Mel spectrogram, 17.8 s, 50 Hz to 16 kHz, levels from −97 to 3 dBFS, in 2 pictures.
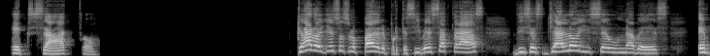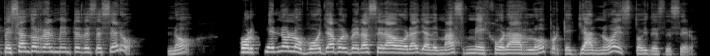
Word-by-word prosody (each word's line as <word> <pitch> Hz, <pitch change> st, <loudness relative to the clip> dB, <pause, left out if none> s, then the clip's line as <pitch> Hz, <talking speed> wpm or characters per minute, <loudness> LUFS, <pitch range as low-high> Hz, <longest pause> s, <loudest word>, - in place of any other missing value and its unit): Exacto. 160 Hz, -5 st, -2 dB, 2.4 s
Claro, 330 Hz, +2 st, +7 dB
y 295 Hz, -, -8 dB
eso 310 Hz, +1 st, -4 dB
es 310 Hz, -, -7 dB
lo 275 Hz, -1 st, -5 dB
padre, 275 Hz, -4 st, +7 dB
porque 185 Hz, -3 st, -8 dB
si 220 Hz, +5 st, -7 dB
ves 255 Hz, +4 st, -1 dB
atrás, 255 Hz, -4 st, +2 dB, 0.4 s
dices: 240 Hz, -5 st, -3 dB
"Ya 270 Hz, +10 st, +5 dB
lo 325 Hz, +1 st, +4 dB
hice 260 Hz, -3 st, -4 dB
una 225 Hz, -1 st, -3 dB
vez, 190 Hz, 0 st, -4 dB, 0.4 s
empezando 240 Hz, +5 st, +1 dB
realmente 255 Hz, -2 st, -3 dB
desde 235 Hz, 0 st, -3 dB
0, 275 Hz, +7 st, -5 dB, 0.3 s
¿no? -, -, -5 dB, 0.5 s
¿Por 235 Hz, -1 st, +5 dB
qué 255 Hz, -1 st, +1 dB
no 290 Hz, +2 st, +1 dB
lo 265 Hz, -5 st, +3 dB
voy 220 Hz, +4 st, 0 dB
a 250 Hz, -, +5 dB
volver 235 Hz, -3 st, -1 dB
a -, -, +7 dB
hacer 230 Hz, 0 st, -3 dB
ahora 215 Hz, -2 st, +3 dB
y 215 Hz, -2 st, -4 dB
además 180 Hz, +4 st, -2 dB
mejorarlo?, 185 Hz, -1 st, -1 dB
porque 165 Hz, 0 st, -9 dB
ya 175 Hz, 0 st, +1 dB
no 175 Hz, +10 st, -2 dB
estoy 175 Hz, -, -4 dB
desde 150 Hz, -3 st, -8 dB
0". 145 Hz, -, -11 dB
230 Hz, 140 wpm, -24 LUFS, 185-260 Hz, 2.4 s, Claro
